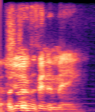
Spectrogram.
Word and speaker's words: Jophinimi: It's Joe, Finn, and me.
